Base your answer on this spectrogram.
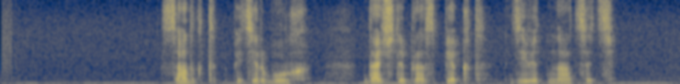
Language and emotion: Russian, neutral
